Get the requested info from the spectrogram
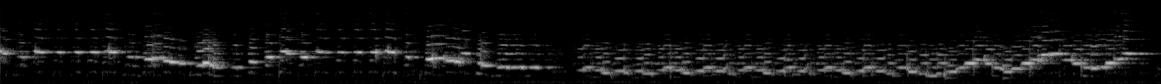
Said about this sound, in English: Birdie's music is played by the high-sounding flute.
